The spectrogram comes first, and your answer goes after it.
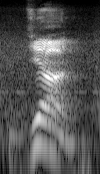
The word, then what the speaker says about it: ज्ञान: ज्ञा बनता है जा धन इया से, इसलिए इसका उच्चारण होगा ज्ञान। ग इया से नहीं बनता है, इसलिए ज्ञान कभी न कहें।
